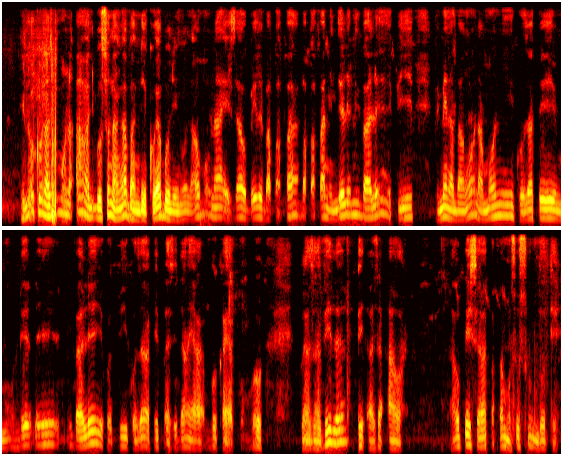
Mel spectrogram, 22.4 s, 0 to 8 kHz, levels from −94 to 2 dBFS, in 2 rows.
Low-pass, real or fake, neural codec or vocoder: 7.2 kHz; fake; codec, 16 kHz in and 24 kHz out, 2.2 kbps, FireRedTTS-2 codec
